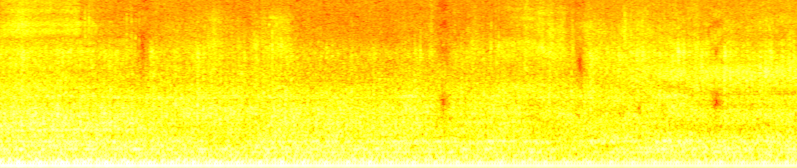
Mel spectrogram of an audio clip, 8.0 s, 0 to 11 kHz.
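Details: Soviet-era Kamaz diesel truck warming up at idle after first start following 6 months of storage and field servicing, letting brake air build; deep steady rumble, even idle, no knocks or misses; normal warm-up idle.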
